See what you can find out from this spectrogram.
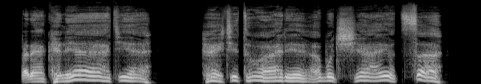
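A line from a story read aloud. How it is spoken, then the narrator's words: Hissing old man. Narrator (Russian): прошипел старик в белом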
